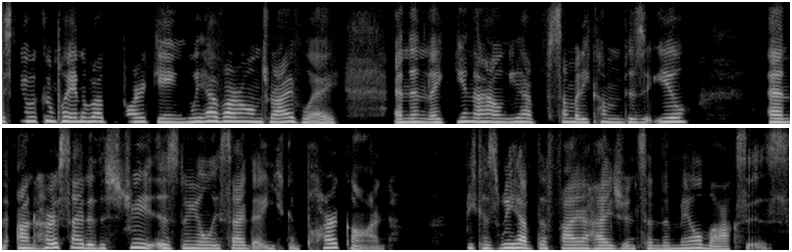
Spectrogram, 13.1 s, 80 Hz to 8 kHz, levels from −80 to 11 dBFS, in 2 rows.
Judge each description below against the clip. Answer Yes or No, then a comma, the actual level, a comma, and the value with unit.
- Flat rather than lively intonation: No, average, 3.0 semitones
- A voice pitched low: No, high, 235 Hz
